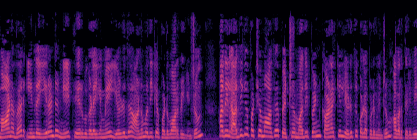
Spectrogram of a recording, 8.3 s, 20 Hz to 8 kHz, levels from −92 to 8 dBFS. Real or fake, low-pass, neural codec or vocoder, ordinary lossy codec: real; 7.2 kHz; none; AAC, 32 kbps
